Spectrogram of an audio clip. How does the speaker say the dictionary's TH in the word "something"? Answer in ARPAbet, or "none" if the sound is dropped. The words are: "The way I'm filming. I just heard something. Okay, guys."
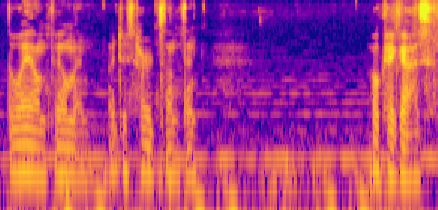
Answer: TH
